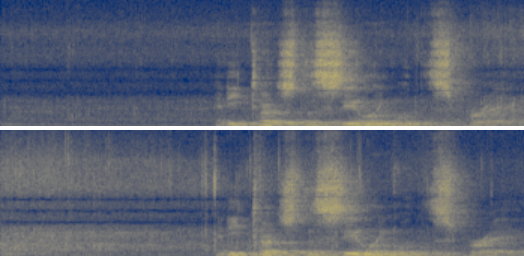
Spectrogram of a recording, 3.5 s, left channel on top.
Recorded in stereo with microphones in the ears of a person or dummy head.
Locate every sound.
1.4 s a man speaking: 40° left (ahead or behind), 2.5 m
